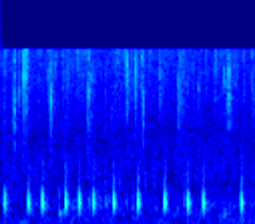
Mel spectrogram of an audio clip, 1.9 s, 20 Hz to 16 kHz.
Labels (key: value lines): label: biophony, pulse
recorder: SoundTrap 500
